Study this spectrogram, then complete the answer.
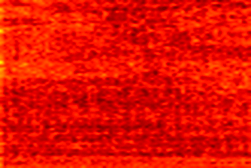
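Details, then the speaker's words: Toyota Tacoma build after about a dozen flushes: steady, smooth low idle hum with an even beat and no top-end tick, running a lot better. "Seems to be running and running a lot better."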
